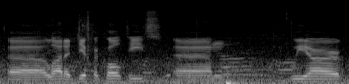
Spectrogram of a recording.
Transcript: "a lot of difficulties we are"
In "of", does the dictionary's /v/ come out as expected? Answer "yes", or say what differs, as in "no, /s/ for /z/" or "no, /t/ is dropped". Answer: yes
